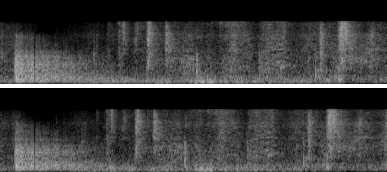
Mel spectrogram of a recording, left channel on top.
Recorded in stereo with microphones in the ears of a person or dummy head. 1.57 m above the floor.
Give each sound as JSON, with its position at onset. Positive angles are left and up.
{"t": 0.1, "sound": "an explosion", "side_deg": 15}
